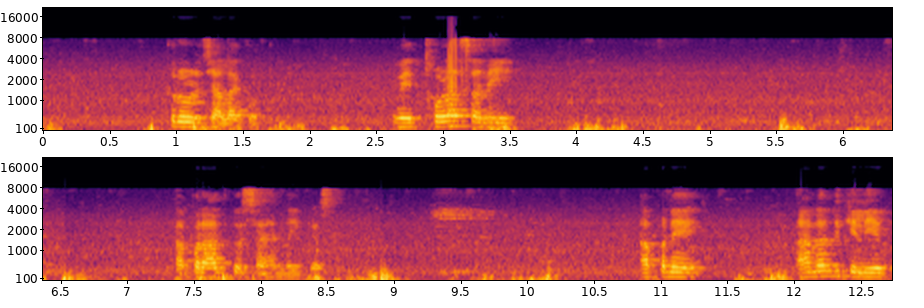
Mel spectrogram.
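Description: A middle-aged man speaks calmly through a microphone, as on an online call, with pauses.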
